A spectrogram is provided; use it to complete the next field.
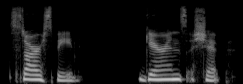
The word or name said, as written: Starspeed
